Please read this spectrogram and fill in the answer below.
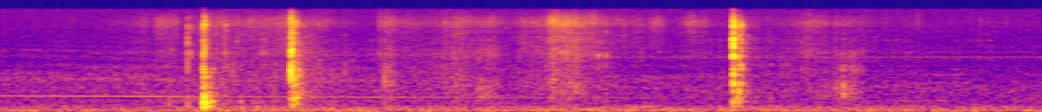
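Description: A softball striking leather gloves: three sharp pops, the loudest about a second in, a second one half a second later, and a third near the end.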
